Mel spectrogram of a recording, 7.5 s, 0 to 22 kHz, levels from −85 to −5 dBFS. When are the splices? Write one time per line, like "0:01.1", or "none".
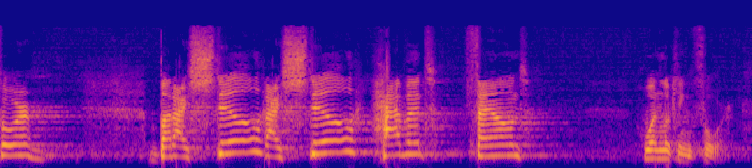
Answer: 0:02.6
0:06.6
